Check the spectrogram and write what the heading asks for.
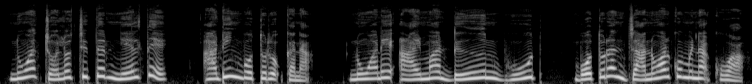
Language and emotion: Santali, fearful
